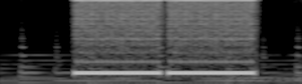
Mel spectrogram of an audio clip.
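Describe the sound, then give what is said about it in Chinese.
A telephone ringing as a phone call is placed: a steady, mid-pitched electronic tone sounds twice in quick succession with a tiny break between, loud and clear, with no voices. “再给小李打了个电话。”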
